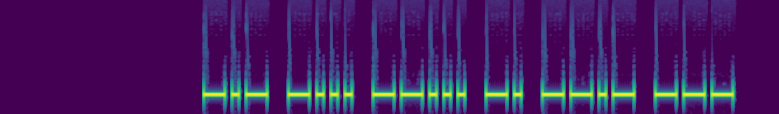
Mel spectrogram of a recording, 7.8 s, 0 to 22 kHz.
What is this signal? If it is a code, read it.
Morse code, heard as a keyed tone, about 17 wpm, 700 Hz. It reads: KB7NQO
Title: USA Call Signs - 6 Characters - Repeated 3x - 17wpm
